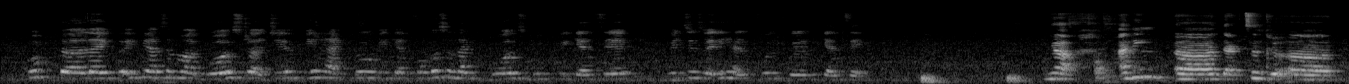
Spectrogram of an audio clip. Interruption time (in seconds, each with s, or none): none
